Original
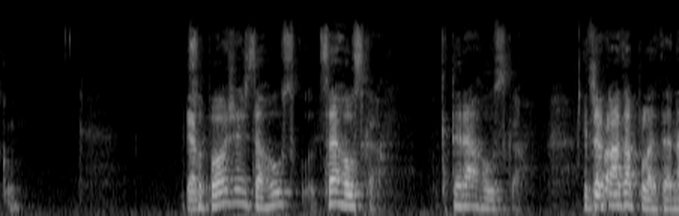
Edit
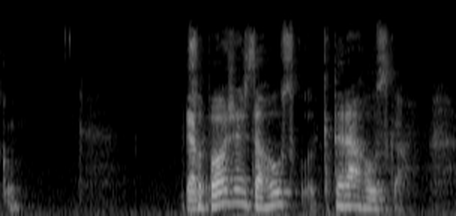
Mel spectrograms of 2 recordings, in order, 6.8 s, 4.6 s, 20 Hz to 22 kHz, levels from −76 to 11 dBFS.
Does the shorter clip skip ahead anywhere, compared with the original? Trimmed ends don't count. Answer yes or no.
yes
